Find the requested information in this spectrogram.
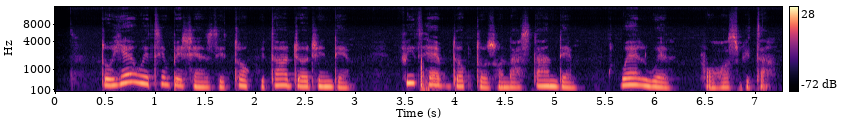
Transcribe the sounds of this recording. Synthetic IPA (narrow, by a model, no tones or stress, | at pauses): tohiɛwetʰĩnpeʃɛ̃ntsdetʰɔkwiθaʊt̚d͡ʒɔd͡ʒĩndɛ̃m | fithɛlp̚dɔk̚tɔsɔ̃ndastãndɛ̃m | wɛlwɛl | fɔ̰ɦɔspitʰa̰l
